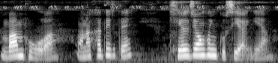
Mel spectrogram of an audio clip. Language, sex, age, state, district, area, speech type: Santali, female, 18-30, West Bengal, Bankura, rural, spontaneous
